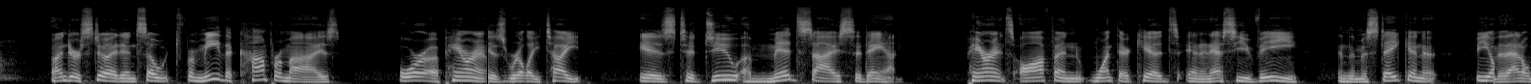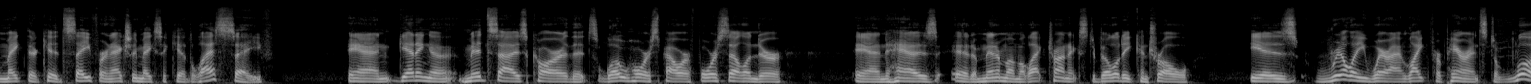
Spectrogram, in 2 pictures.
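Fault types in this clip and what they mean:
CD skip: the laser jumped to another turn of the disc's spiral, so playback muted and resumed from a different point. The speech ticks and lurches at 4.87 s after a roughly 20 ms gap, and at 14.94 and 23.39 s with near-instant mutes.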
